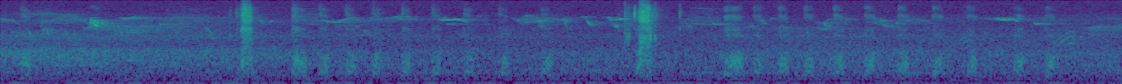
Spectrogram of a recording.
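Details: In Del Monte Forest, California, a fox squirrel on a Monterey pine sounds alarm to guard itself and its territory: two strong harsh barks amid rapid softer chucking pulses, with high bird whistles and a low rumbling hum underneath.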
